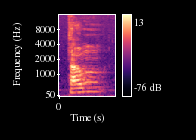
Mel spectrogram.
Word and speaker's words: thumb: solomon summon and lastly thumb and dumb the letter b in both words are silent i've seen the movie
